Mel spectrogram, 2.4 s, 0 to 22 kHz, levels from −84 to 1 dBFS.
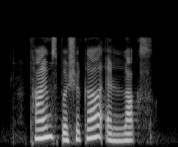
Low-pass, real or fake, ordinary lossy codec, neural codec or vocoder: none; real; none; none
